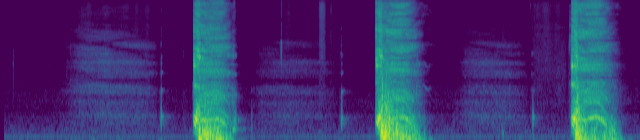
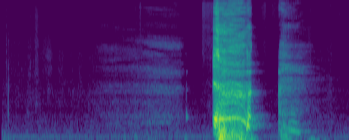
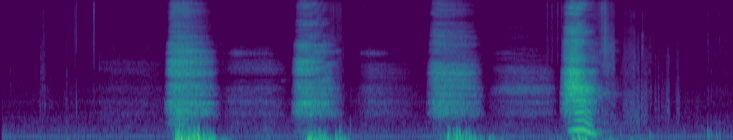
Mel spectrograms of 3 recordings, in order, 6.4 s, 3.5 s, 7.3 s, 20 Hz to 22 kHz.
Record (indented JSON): {
  "three_cough_length": "6.4 s",
  "three_cough_amplitude": 32768,
  "three_cough_signal_mean_std_ratio": 0.3,
  "cough_length": "3.5 s",
  "cough_amplitude": 32768,
  "cough_signal_mean_std_ratio": 0.25,
  "exhalation_length": "7.3 s",
  "exhalation_amplitude": 5742,
  "exhalation_signal_mean_std_ratio": 0.38,
  "survey_phase": "beta (2021-08-13 to 2022-03-07)",
  "age": "18-44",
  "gender": "Female",
  "wearing_mask": "No",
  "symptom_cough_any": true,
  "symptom_onset": "7 days",
  "smoker_status": "Never smoked",
  "respiratory_condition_asthma": false,
  "respiratory_condition_other": false,
  "recruitment_source": "REACT",
  "submission_delay": "2 days",
  "covid_test_result": "Negative",
  "covid_test_method": "RT-qPCR"
}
